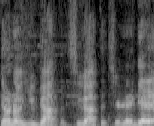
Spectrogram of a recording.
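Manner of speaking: soft put-on whispering voice. Retelling how Book whispered encouragement during a catch: imitating Book whispering. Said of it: "Book is, like, whispering".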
